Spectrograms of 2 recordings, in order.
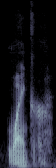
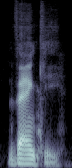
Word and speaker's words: Vanke: It's Now, the locals in Hong Kong call this stock wanker. Now wanker we yes anglicized it's vanke but that's not how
